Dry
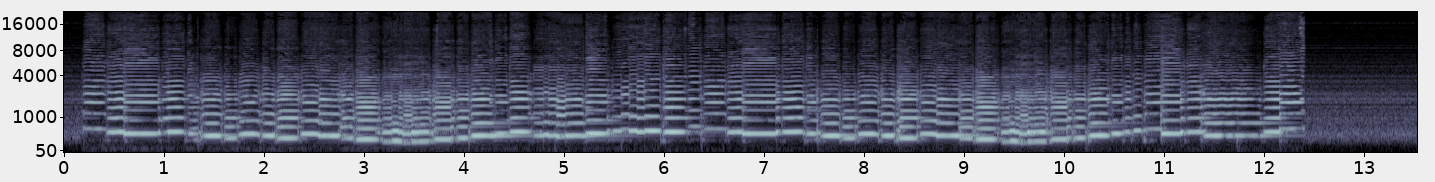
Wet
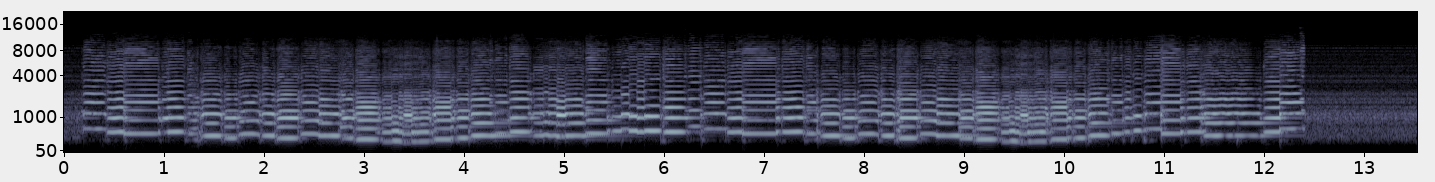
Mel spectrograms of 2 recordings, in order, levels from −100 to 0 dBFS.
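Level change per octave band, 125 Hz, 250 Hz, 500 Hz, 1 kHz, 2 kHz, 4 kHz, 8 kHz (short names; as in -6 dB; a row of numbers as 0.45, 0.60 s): n/a, -12.0 dB, -12.0 dB, -0.5 dB, -6.5 dB, -8.0 dB, -2.5 dB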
